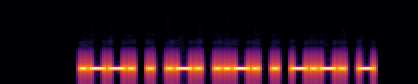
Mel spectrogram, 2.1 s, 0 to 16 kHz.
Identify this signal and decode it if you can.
Morse code, heard as a keyed tone, about 50 wpm, 700 Hz. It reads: PERFECT
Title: Top 751-1000 Words 50wpm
